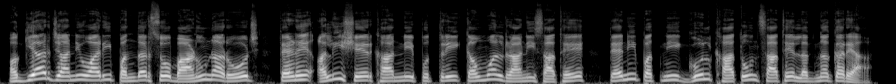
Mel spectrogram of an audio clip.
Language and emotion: Gujarati, neutral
